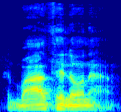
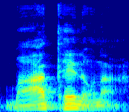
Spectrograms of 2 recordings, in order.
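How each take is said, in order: First: It is said with a Spanish pronunciation. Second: It is said with a common English pronunciation. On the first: "Spanish, so pronunciation is slightly different" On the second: "People call it Barcelona"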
